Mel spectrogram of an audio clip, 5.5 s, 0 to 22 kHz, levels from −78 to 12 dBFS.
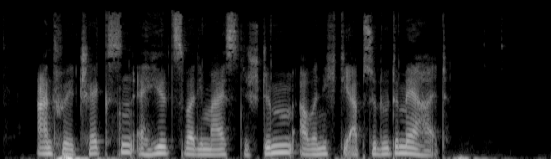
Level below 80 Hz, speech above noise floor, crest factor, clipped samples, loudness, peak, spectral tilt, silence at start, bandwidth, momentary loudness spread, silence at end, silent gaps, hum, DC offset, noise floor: -32 dBFS; 38 dB; 20 dB; under 0.1%; -22 LUFS; -2 dBFS; -5.5 dB/octave; 0.35 s; 16.5 kHz; 6 LU; 0.65 s; none; none; under 0.1%; -58 dBFS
